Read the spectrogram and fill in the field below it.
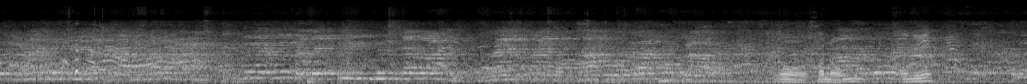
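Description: Several women chat and call out nearby.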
